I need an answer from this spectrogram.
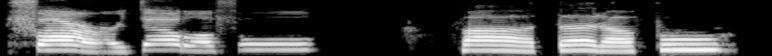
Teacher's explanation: फा को आप डायरेक्ट आइन के साथ मिलाएंगी, अलिफ मद्दा नहीं पढ़ेंगी इसमें आप।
